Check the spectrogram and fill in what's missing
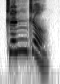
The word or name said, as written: zhen1 zheng4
